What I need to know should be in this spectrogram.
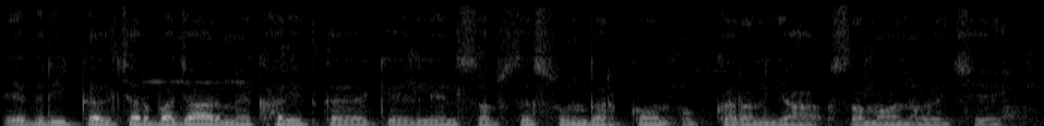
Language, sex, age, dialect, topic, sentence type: Maithili, male, 56-60, Bajjika, agriculture, question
